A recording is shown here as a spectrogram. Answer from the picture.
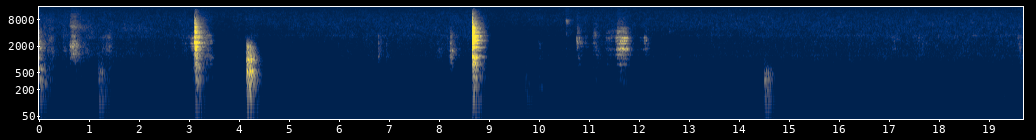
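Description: Handling noise from a dreamcatcher's metal hoop frame: scattered short knocks and clinks, with louder ones about three, four and nine seconds in.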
